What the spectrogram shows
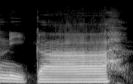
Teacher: sukunkan harus kita matikan ini kita berhenti tepat di huruf ha huruf Ha kan tidak dibaca panjang nih Nah makanya kita sukunkan atau kita matikan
